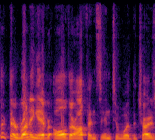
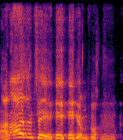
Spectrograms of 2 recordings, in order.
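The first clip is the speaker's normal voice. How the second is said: laughing; 9 semitones higher, 3 dB louder, much slower than usual. Pretend. Repeats the boast slowly, laughing.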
